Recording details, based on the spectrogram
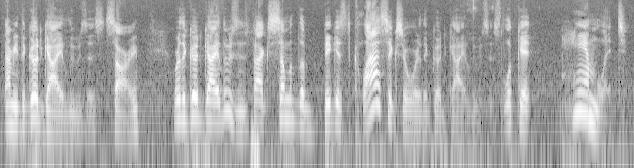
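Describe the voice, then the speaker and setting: Guy hosting a fanfic commentary, kinda high bright voice, emphatic and jokey. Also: very animated, moderate pace. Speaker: host of a dramatic fan fiction reading. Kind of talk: casual critical commentary, partly read from a script.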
